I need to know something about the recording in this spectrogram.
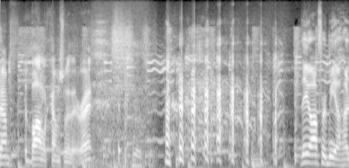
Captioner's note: laughing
